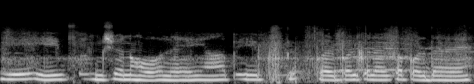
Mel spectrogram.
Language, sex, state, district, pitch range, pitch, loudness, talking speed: Hindi, female, Rajasthan, Jaipur, 205-225 Hz, 215 Hz, -14 LUFS, 150 wpm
